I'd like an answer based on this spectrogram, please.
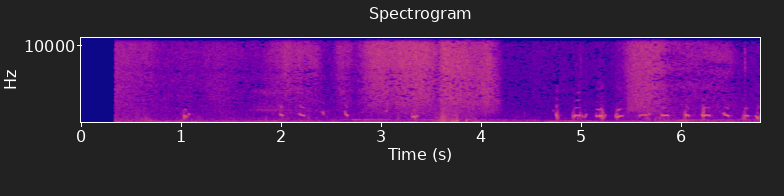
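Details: Baby guinea pigs giving soft, short, high chirping squeaks in quick irregular runs, clustered more densely toward the end, over low background hum and occasional bursts of rustling.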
